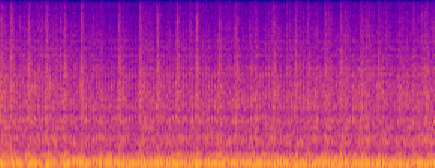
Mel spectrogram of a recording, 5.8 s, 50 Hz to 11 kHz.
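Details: MZ 251 ETZ two-stroke motorcycle, first start after winter on last year's fuel, weak battery: steady, even idle with crisp regular popping beat, no misses or knocks; normal idle.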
